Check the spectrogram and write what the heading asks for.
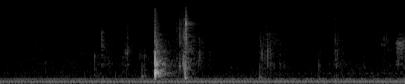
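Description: A gray wolf pup and a border collie pup mouthing a plush toy: faint chewing and scuffling, with two sharp clicks about a third of a second apart, about a second and a half in. A steady low hum runs underneath.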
